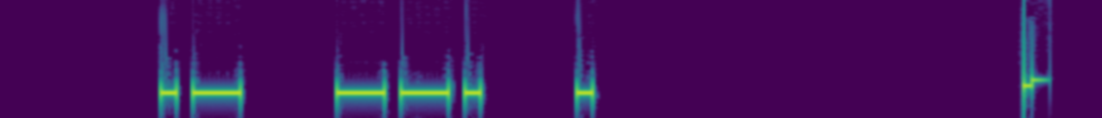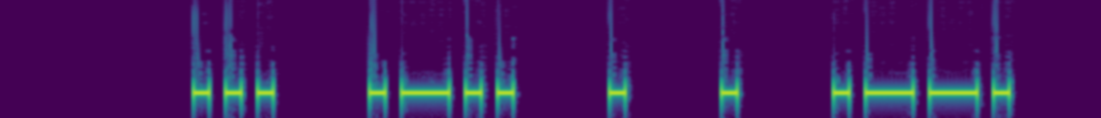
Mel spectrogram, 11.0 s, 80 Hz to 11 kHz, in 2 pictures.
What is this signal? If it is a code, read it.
Morse code, heard as a keyed tone, about 15 wpm, spaced as for 11 wpm, 700 Hz. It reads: AGE SLEEP
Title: 2x Character Spacing - Top 500 Words - 15wpm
